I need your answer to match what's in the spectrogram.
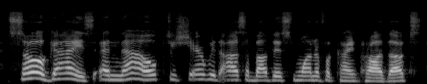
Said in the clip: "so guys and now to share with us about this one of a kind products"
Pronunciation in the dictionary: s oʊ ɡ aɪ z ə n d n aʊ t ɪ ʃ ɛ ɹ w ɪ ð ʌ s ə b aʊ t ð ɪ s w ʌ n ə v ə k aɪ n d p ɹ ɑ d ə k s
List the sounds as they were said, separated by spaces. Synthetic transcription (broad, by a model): s oʊ ɡ aɪ z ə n n aʊ t ɪ ʃ ɛ ɹ w ɪ ð ʌ s ə b aʊ t ð ɪ s w ʌ n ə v ə k aɪ n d p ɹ ɑ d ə k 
